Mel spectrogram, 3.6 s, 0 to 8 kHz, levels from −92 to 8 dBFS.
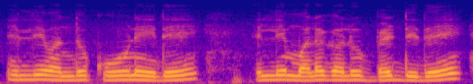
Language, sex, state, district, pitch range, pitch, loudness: Kannada, male, Karnataka, Bidar, 145-160 Hz, 155 Hz, -13 LUFS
